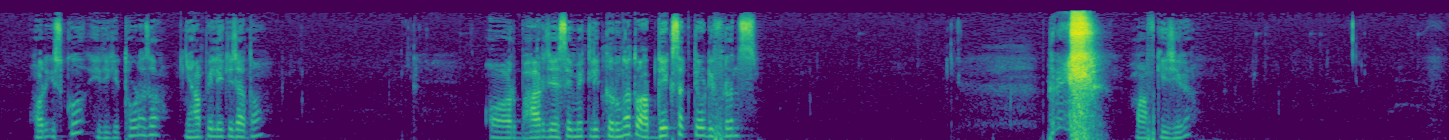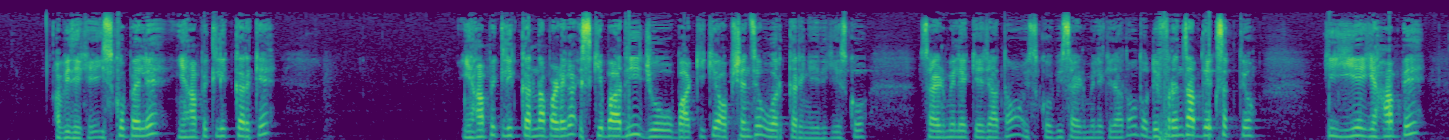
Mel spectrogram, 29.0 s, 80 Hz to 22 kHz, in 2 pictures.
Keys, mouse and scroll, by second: 8.5 click, 12.4 click, 20.6 click, 24.0 click, 27.6 click.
